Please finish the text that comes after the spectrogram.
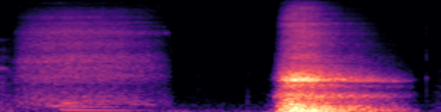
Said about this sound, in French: Dans l'exercice ici, on garde ça super simple c'est simplement de inspirer profondément, de retenir quelques secondes et d'expulser, de relâcher, de laisser sortir sans retenir notre euh, l'air qui est dans nos poumons ou notre respiration.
